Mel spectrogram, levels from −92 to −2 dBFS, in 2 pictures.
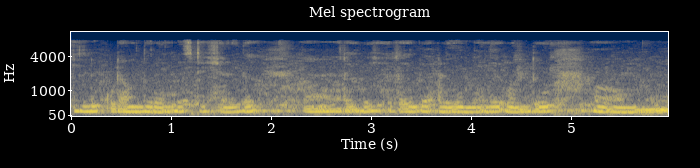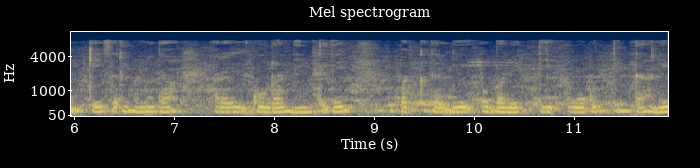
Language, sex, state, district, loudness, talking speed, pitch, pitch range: Kannada, female, Karnataka, Chamarajanagar, -18 LUFS, 115 wpm, 195 Hz, 180-215 Hz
